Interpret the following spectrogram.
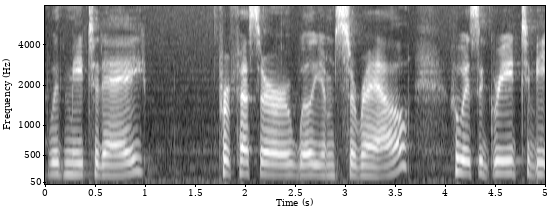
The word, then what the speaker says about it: Seraile: be interviewed for historical accuracy would you kindly pronounce and also spell your full name William Sorel s-e-r-e-i-l-e thank you so I was hoping that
